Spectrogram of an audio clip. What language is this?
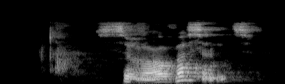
Kabyle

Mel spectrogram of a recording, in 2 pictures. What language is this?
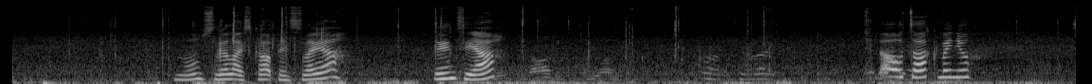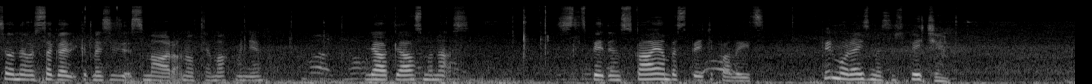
Latvian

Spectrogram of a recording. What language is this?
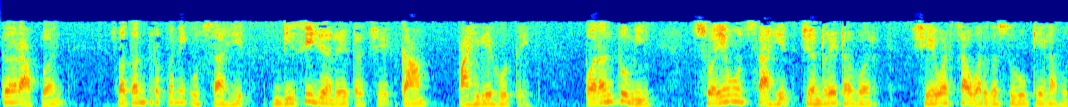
Marathi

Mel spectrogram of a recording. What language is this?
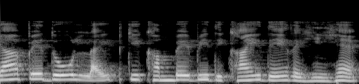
Hindi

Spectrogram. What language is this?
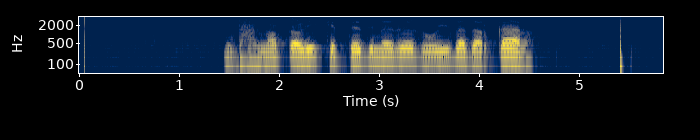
Odia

